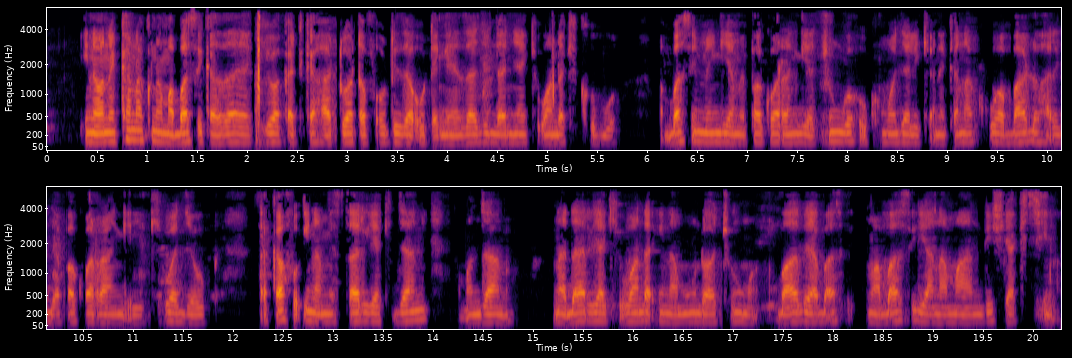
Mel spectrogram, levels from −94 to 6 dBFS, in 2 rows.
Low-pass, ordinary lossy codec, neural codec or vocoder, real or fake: 5.4 kHz; AAC, 24 kbps; vocoder, 44.1 kHz, 128 mel bands every 512 samples, BigVGAN v2; fake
